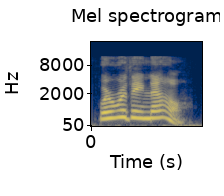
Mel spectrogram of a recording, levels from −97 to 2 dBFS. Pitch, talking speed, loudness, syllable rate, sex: 295 Hz, 285 wpm, -15 LUFS, 8.6 syllables/s, female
